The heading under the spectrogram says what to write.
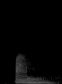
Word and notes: pam: Biak

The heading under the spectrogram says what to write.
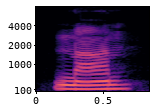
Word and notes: nan: Mpur

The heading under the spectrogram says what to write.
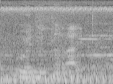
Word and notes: wenutaraito: Serewen

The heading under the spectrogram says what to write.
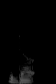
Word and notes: ido7: Biak

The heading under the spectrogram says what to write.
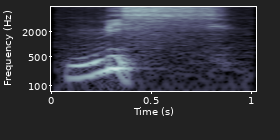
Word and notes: miis: Xyzyl

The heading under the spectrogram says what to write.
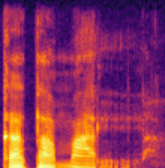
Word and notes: katamari: Aneityum

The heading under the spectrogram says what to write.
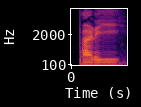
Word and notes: pari: Apatani

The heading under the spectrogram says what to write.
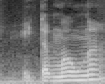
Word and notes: Itamouga: Futuna

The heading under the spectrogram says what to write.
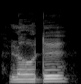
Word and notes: lodw: Apatani

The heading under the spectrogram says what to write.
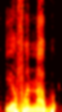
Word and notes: yafanav: Roon

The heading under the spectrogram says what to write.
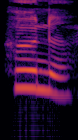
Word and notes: hwwnw: apatani

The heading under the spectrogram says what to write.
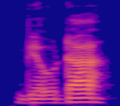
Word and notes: byodá: Apatani

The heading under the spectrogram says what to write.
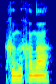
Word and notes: xwqw-xaqa: Apatani

